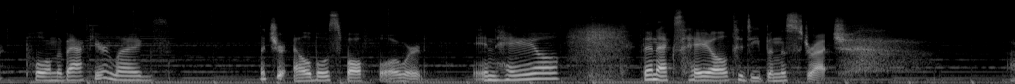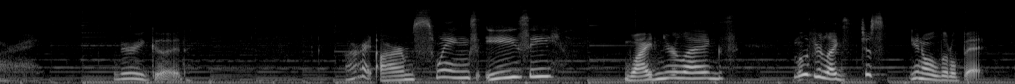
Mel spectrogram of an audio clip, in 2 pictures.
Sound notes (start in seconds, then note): 5.7 inhales; 9.3 exhales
